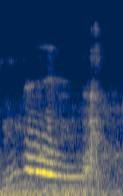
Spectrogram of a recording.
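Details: Bengal cat named Musashi yawning aloud indoors, a very quiet voiced yawn: a soft, slightly falling tone held for about a second, ending in a breathy exhale.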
